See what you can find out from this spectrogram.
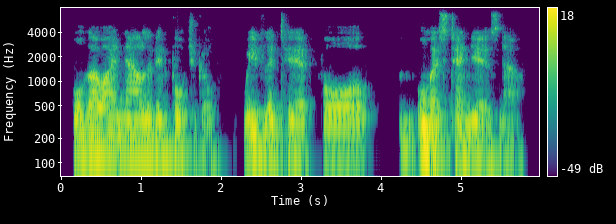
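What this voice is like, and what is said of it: British accent. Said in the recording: “I, as you may have gathered, have a British accent,”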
